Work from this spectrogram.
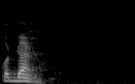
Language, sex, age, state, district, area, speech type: Sindhi, male, 45-60, Delhi, South Delhi, urban, read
